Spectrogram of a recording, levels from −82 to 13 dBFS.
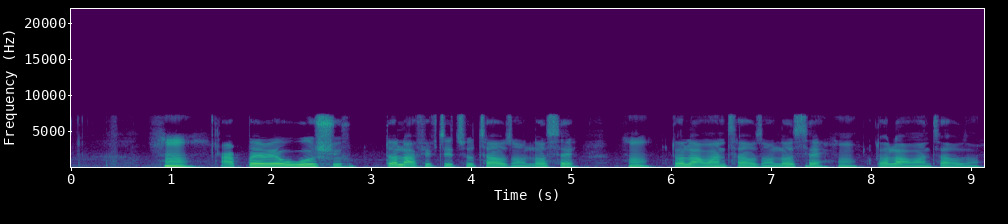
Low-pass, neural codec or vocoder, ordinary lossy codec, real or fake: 7.2 kHz; none; none; real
